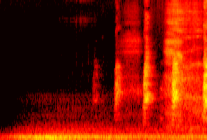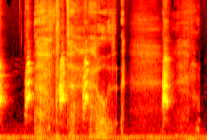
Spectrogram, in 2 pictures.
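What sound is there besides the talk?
dog barking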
